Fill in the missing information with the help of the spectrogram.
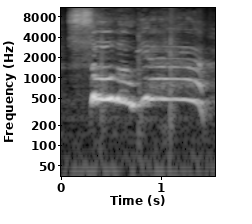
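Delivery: loud, very high whooping yell; full-voiced fan cheer; imitated crowd cheering. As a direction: holler like an amped-up movie audience. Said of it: "cheering at all the trailers".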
